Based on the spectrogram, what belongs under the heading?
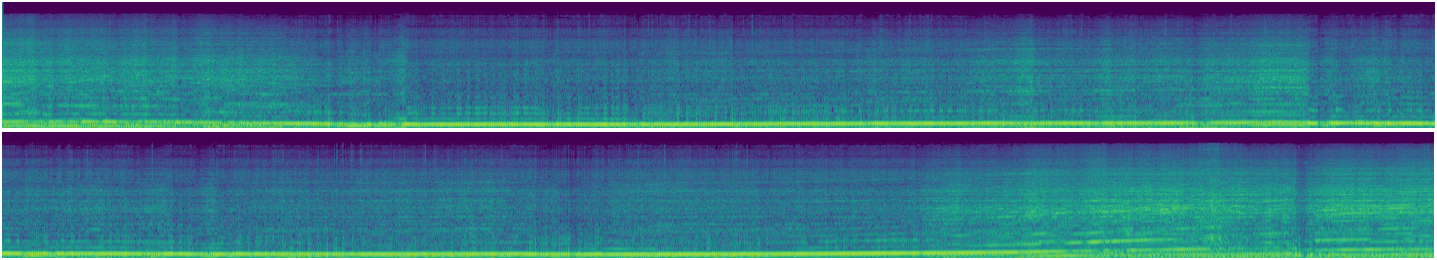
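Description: Suzuki sportbike engine heard from on board at a track day, running at a fairly steady pitch with its gear indicator on second. The pitch dips slightly about two seconds in and climbs near the end as the bike accelerates.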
